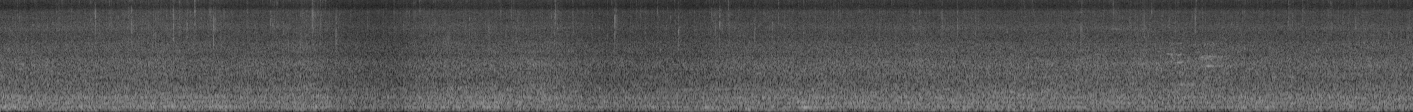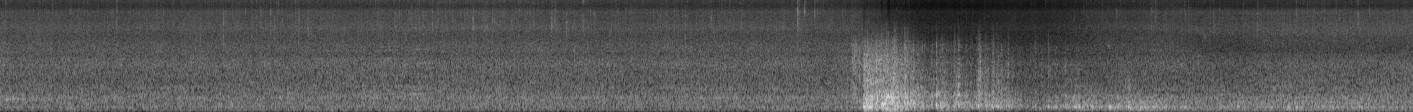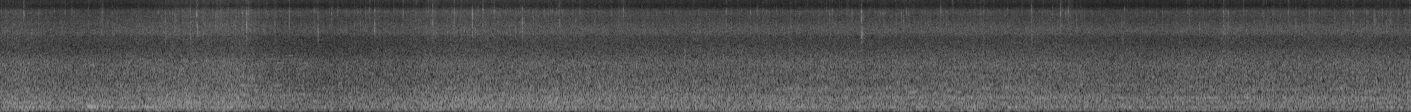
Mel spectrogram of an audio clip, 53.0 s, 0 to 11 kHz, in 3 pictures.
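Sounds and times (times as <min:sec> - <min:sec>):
steady rain: 0:00.0 - 0:52.9
thunder clap and rumble: 0:28.2 - 0:35.4.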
